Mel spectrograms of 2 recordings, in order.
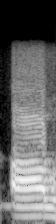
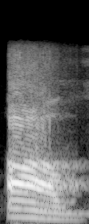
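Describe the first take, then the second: First: Said in the usual way. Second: आव drawn out slowly as the model sound; slowed-down आव for repeating; slow model word. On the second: Shown as a demonstration. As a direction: say आव slowly so students can copy it. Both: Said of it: "देखो आव".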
